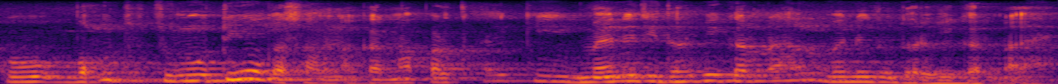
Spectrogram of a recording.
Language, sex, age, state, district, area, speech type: Hindi, male, 30-45, Bihar, Samastipur, rural, spontaneous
